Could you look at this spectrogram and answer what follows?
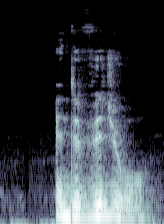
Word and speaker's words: individual: Individual, individual. Five syllables in this word. Emphasis on the third syllable, the I sound. Individual. Individual. The second syllable is where you have the schwa. D individual. Individual.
